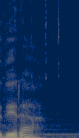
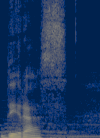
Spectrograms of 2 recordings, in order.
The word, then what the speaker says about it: Duras: Marguerite Duras, kako bi trebalo da izgovaramo prezime ove poznate francuske umjetnice, odnosno Duras, kako je obično kod nas prevedeno, rođena je 1914.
